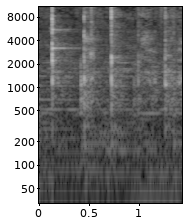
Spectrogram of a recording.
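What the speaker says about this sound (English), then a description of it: "But we'll give all that a good stir." A metal spoon stirs chili powder into a dish in a pot, four or five distinct scraping clinks in an uneven rhythm, close and fairly soft, with no talking.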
